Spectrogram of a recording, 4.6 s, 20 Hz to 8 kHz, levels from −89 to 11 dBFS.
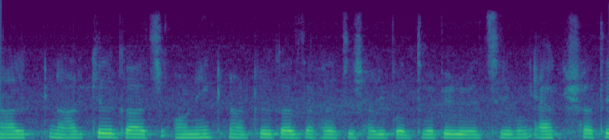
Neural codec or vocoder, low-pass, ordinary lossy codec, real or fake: none; 7.2 kHz; none; real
